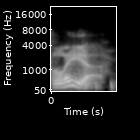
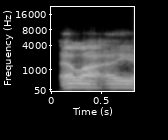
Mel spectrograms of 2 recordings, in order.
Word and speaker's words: Leah: So I was like, Okay, her that's name is pronounced Leah. Okay, Leah. Lia is same as Leah.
